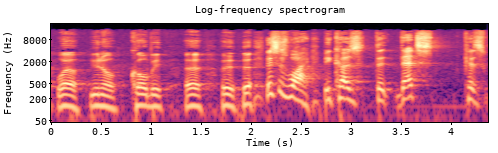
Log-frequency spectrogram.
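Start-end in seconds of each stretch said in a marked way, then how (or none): 0.1-1.8 deep mock Shaq stalling an interview. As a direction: sink low and fumble through the uh's. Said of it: "when he do the".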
